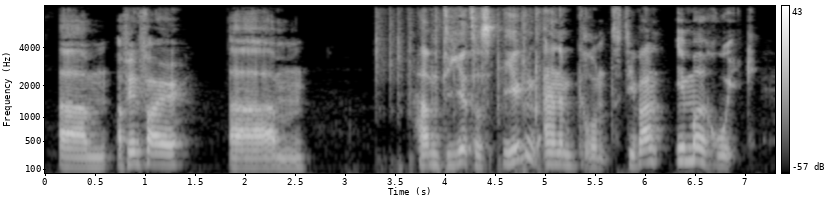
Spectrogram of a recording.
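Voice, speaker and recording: A man's fairly high voice at a very slow pace, with long, frequent pauses and ordinary pitch variation. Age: 20s. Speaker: podcast co-host. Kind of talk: casual chat.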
